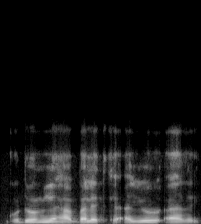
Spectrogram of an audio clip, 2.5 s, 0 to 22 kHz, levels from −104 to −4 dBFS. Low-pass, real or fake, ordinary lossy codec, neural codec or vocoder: 7.2 kHz; fake; Opus, 32 kbps; codec, 16 kHz, 8 kbps, FunCodec, trained on Chinese and English, 25 frames a second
